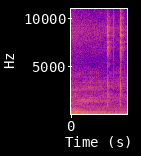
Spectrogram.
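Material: Steel.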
